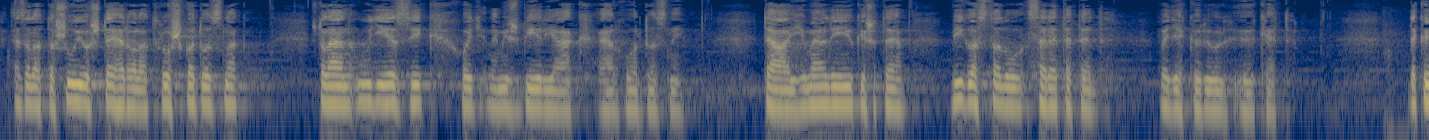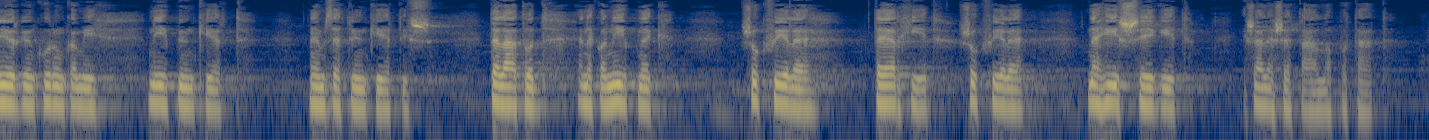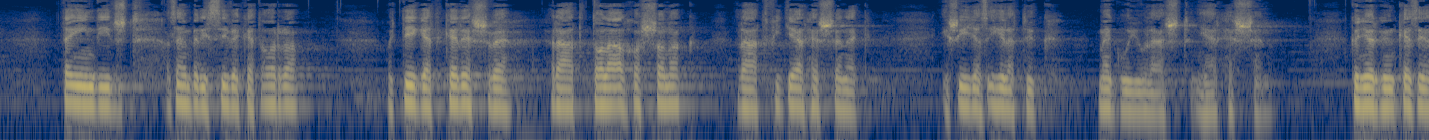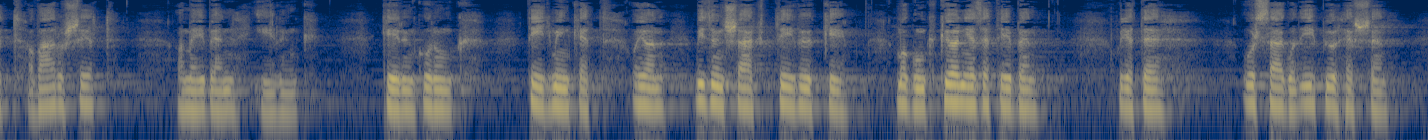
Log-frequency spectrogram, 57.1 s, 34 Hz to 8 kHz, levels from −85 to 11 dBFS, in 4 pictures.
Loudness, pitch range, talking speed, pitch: -22 LUFS, 125-140 Hz, 90 wpm, 130 Hz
